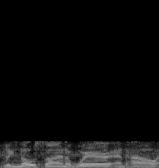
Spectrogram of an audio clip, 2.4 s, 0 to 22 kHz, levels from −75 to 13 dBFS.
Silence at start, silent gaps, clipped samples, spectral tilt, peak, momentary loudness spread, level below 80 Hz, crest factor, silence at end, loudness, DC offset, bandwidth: 0 s; none; under 0.1%; -1.5 dB/octave; -14 dBFS; 4 LU; -54 dBFS; 12 dB; 0 s; -25 LUFS; under 0.1%; 3.7 kHz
